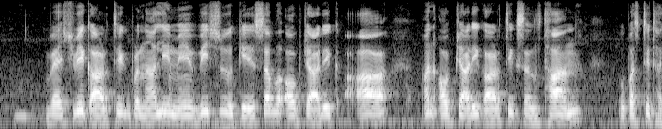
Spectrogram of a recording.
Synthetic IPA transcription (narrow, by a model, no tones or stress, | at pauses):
ʋɛːʃʋɪkaːɾt̪ʰɪkpɾənaːlimẽʋɪʃwəkesəbʱɔːpt͡ʃaːɾɪka | ə̰nɔːp̚t͡ʃaːɾɪkaːɾt̪ʰɪksə̃nst̪ʰaːn | ʊpəst̪ʰɪt̪ɦɛ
